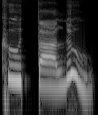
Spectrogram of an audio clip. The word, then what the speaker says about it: Cthulhu: Bad Cookie said it's pronounced Cthulhu.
